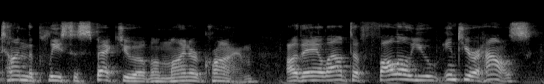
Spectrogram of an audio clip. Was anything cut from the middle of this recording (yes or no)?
no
